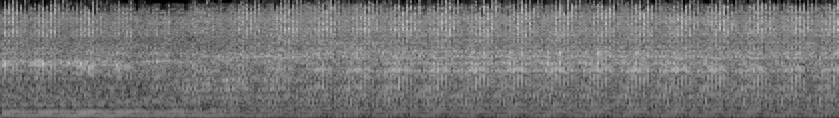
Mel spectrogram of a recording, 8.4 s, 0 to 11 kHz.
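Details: Audi A4 B9 272 PS cold start: steady cold idle with an even, fast ticking clatter over the engine hum; odd cold-start engine noise, source not pinned down.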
